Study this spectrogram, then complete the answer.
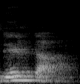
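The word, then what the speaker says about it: ∂: This is delta. We read it as del. TA को हम नहीं पढ़ेंगे, इसको हम del से प्रोनाउंस करेंगे।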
